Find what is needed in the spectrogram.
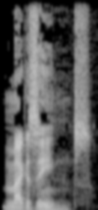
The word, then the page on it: magazines: British English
